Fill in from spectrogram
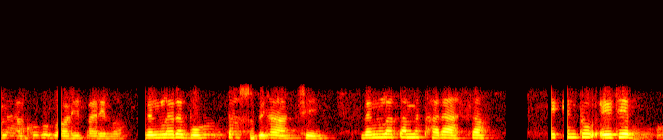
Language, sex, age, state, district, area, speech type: Odia, female, 45-60, Odisha, Gajapati, rural, conversation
